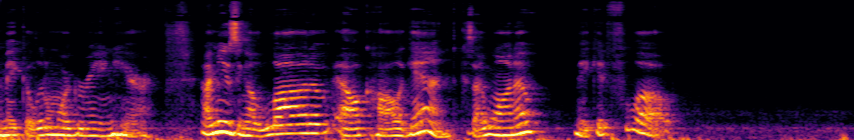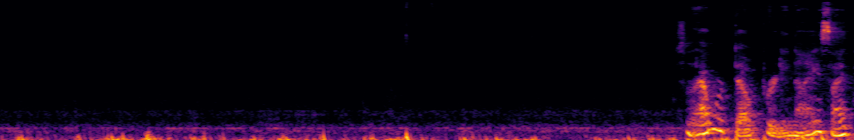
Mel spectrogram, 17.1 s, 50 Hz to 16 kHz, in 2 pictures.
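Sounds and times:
steady low hum: 0.0s - 17.0s
paintbrush knocking and rubbing on paper: 6.3s - 16.7s.

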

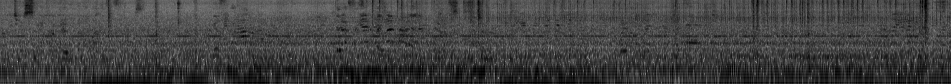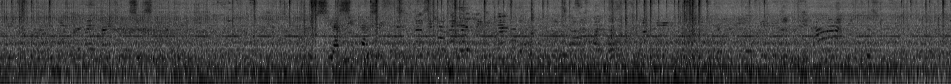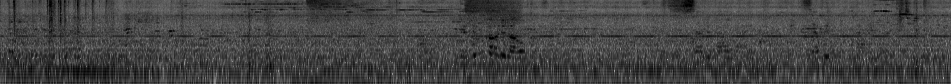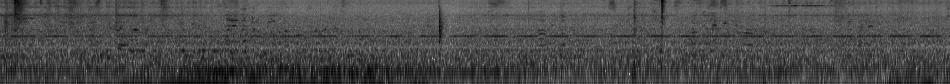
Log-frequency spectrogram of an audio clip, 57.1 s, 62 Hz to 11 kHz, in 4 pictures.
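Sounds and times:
bus diesel engine drone: 0.0s - 57.0s
road rumble: 0.0s - 57.0s.

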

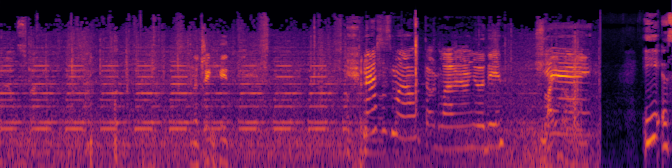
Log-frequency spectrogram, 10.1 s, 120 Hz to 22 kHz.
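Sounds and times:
car cabin rumble: 0.0s - 9.0s.

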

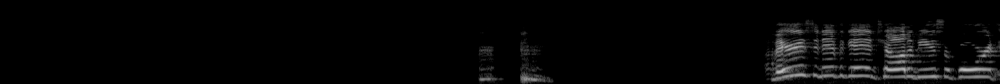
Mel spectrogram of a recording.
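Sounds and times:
woman clearing her throat: 4.8s - 5.6s.

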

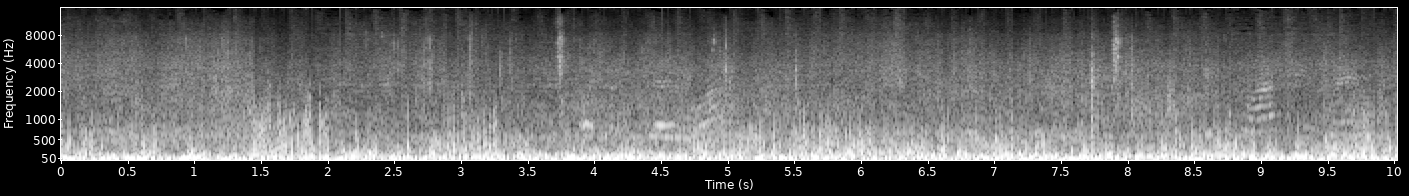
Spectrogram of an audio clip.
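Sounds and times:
loud wind buffeting microphone: 0.0s - 10.0s.

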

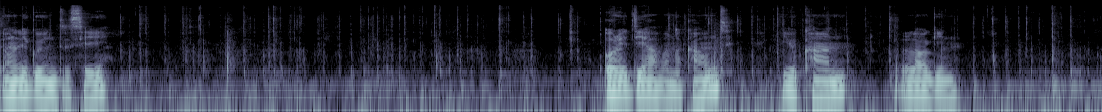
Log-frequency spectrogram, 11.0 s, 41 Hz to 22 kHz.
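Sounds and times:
computer keyboard typing: 0.0s - 11.0s.

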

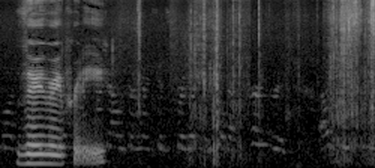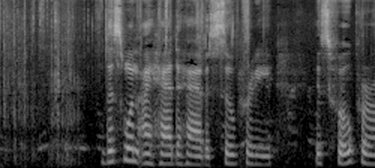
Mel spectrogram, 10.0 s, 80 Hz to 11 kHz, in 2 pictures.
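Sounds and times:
packaging crinkling: 1.8s - 3.5s, 4.3s - 8.5s.

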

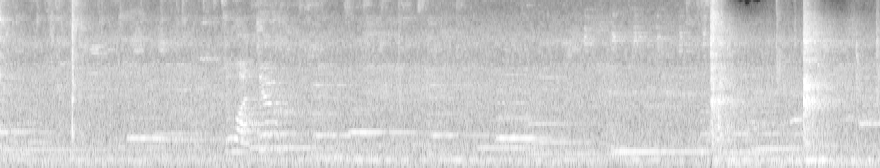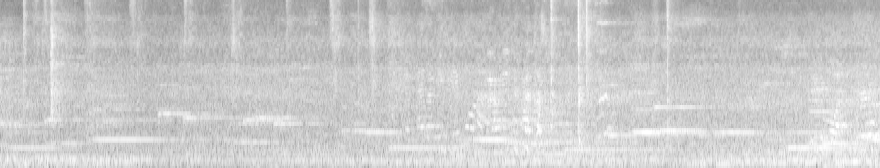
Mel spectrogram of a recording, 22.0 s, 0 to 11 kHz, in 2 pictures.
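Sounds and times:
background music of held notes: 0.0s - 22.0s.

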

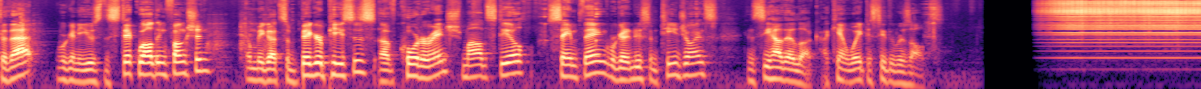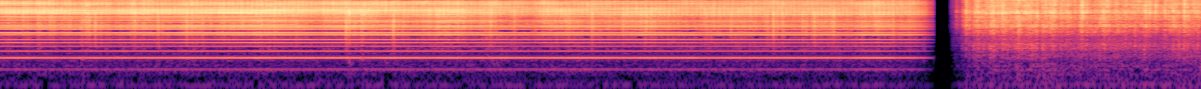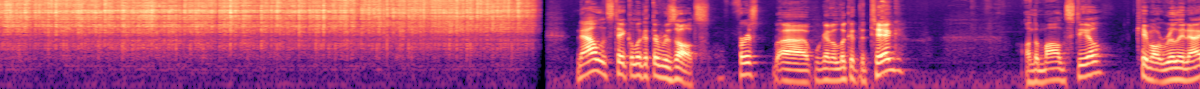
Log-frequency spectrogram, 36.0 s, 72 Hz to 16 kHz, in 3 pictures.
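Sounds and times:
stick welding arc crackling: 10.4s - 29.4s
tig welding arc buzzing: 10.4s - 29.4s.

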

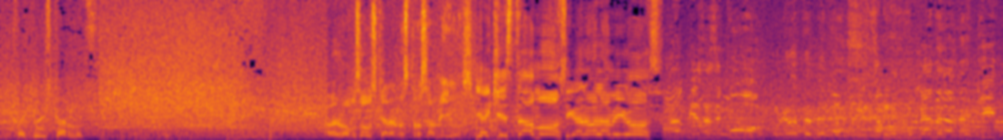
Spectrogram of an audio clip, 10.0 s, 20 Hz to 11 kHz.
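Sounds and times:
fountains splashing: 0.0s - 10.0s.

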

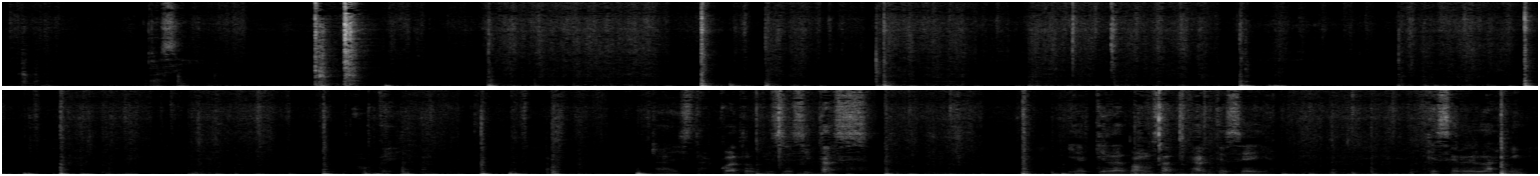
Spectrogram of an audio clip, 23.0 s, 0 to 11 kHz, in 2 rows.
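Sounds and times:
dough rubbing and kneading: 0.0s - 23.0s
scraper and dough knocking on counter: 2.3s - 23.0s.

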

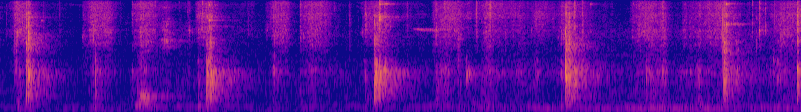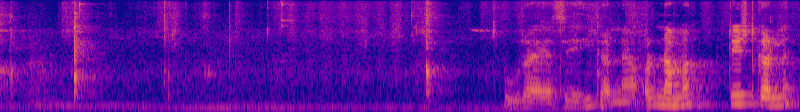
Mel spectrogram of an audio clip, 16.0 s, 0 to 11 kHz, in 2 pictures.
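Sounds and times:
hand rubbing flour in a bowl: 0.0s - 16.0s.

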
